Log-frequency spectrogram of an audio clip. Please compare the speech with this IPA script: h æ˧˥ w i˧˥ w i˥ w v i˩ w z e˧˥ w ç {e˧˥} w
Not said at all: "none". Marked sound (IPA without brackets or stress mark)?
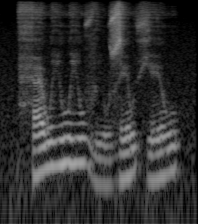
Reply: e˧˥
